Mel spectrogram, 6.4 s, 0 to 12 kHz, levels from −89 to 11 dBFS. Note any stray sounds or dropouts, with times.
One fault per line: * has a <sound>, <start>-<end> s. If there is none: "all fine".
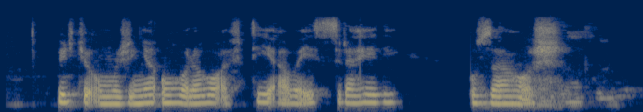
all fine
